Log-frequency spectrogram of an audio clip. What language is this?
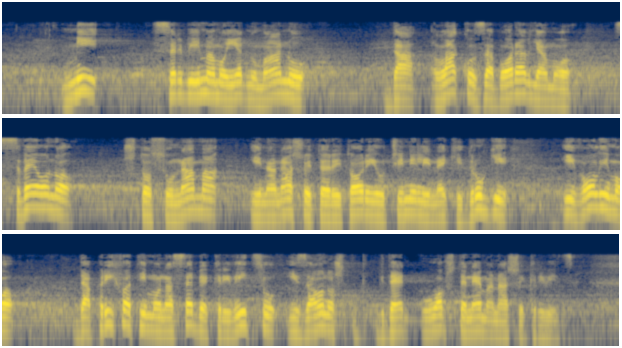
Serbian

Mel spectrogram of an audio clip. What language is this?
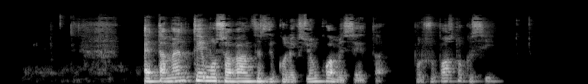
Galician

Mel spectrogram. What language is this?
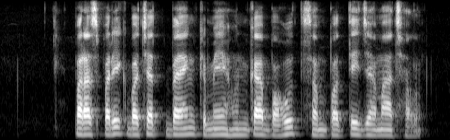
Maithili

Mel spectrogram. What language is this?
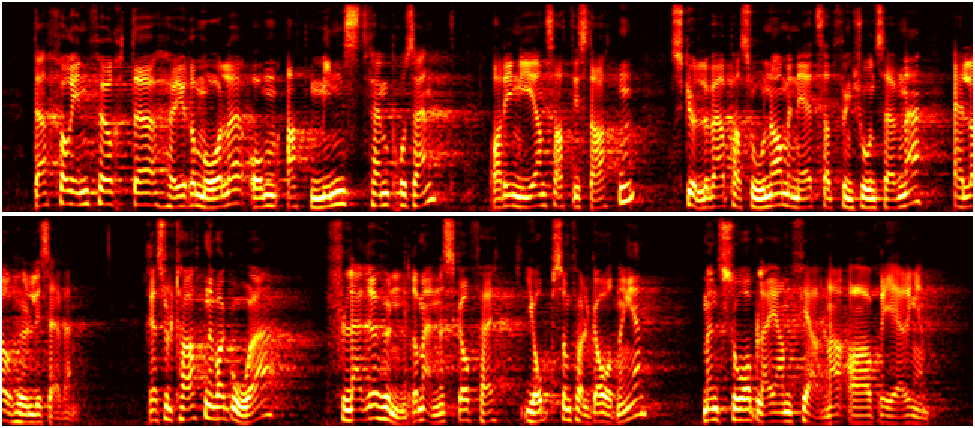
Norwegian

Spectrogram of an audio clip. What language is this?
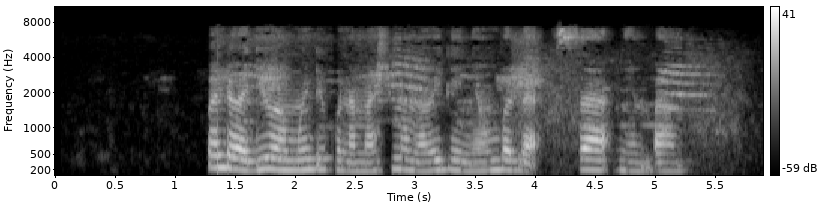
Swahili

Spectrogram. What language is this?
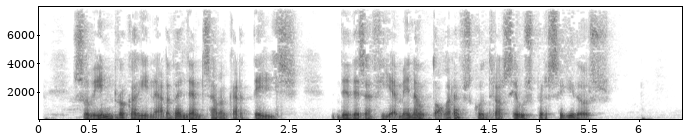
Catalan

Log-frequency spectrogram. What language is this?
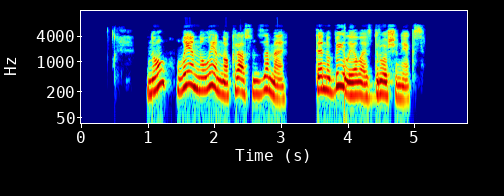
Latvian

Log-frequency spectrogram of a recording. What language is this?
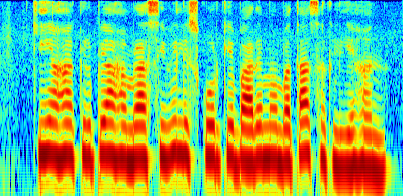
Maithili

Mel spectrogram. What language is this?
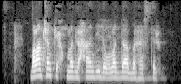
Central Kurdish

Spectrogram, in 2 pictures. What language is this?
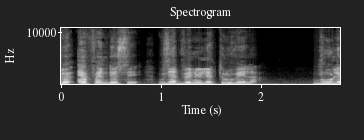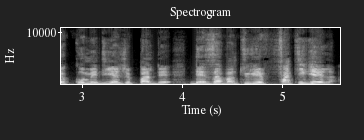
French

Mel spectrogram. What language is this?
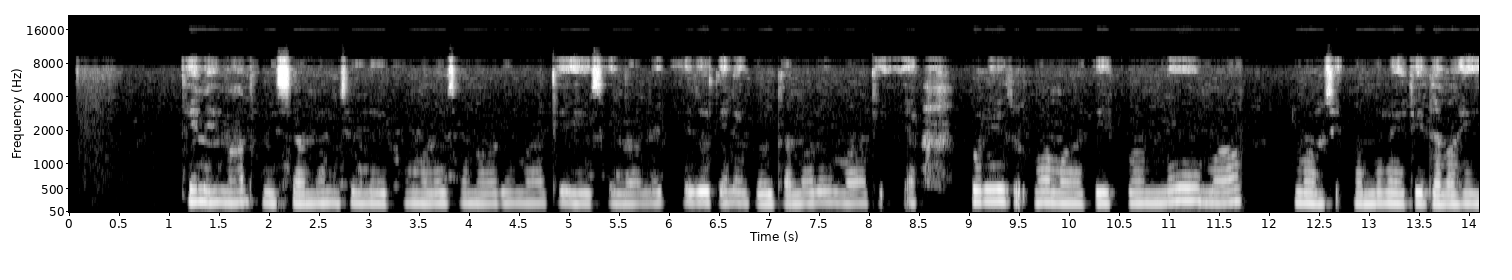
Sidamo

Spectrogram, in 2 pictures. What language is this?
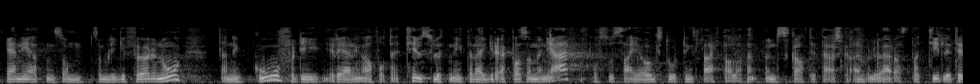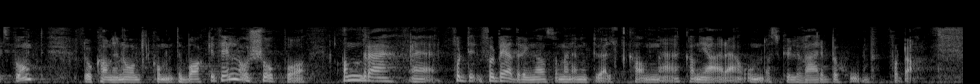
Norwegian Nynorsk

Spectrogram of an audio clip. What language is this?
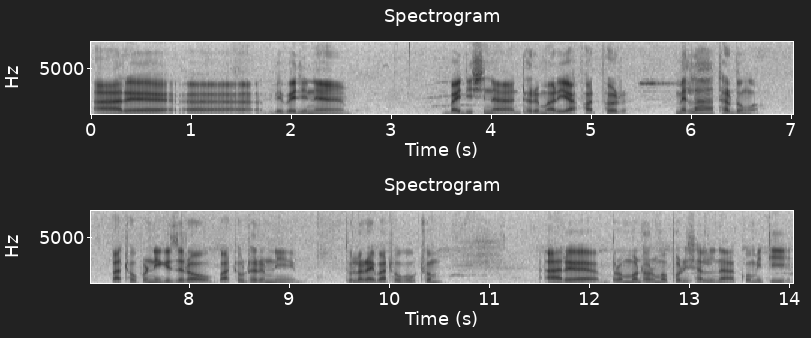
Bodo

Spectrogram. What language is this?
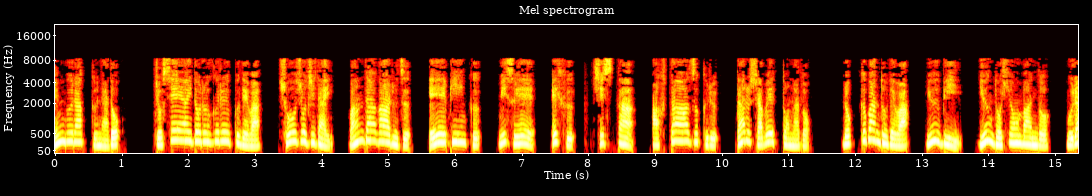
Japanese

